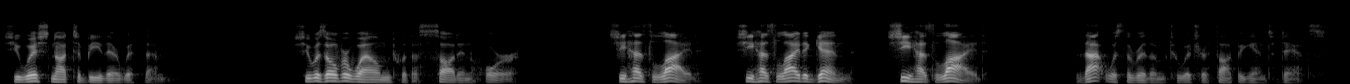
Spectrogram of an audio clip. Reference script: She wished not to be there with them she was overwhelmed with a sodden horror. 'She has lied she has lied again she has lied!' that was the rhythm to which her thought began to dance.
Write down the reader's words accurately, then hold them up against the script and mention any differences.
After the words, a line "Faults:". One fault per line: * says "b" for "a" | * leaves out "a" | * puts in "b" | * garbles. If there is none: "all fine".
She wished not to be there with them she was overwhelmed with a sodden horror. 'She has lied she has lied again she has lied!' that was the rhythm to which her thought began to dance.
Faults:
all fine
